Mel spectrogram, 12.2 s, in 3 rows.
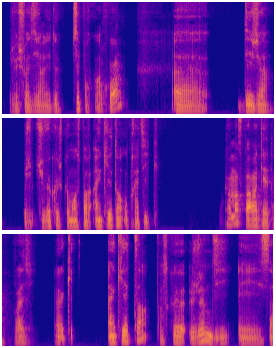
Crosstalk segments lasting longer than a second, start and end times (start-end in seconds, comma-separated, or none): none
